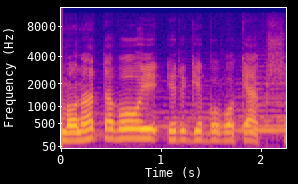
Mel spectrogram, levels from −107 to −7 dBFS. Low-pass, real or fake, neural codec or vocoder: 10.8 kHz; real; none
